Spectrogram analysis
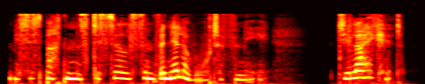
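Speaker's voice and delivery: hushed, soft voice. Narrating a story, Vivian answers him: hushed voice. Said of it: "Vivian answered in a hushed voice".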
